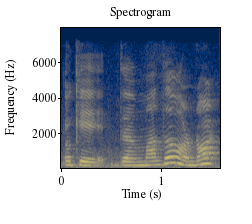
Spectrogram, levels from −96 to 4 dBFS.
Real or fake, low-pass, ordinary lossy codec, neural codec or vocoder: real; 7.2 kHz; AAC, 48 kbps; none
